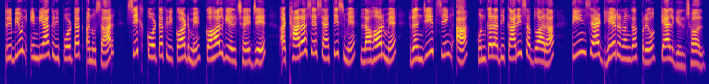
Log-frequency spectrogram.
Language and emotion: Maithili, neutral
